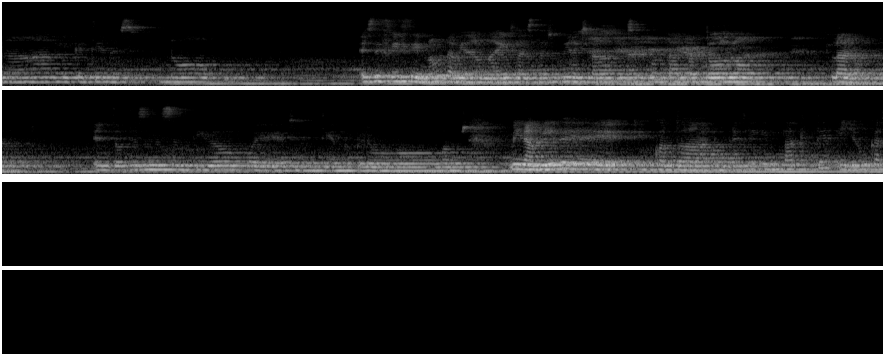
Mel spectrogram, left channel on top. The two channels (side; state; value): right; silent; digital silence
